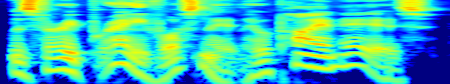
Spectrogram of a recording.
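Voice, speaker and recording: A man reporting as a news correspondent, narrating a scripted regional news piece in a measured delivery. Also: fairly low pitch, wildly swooping pitch, husky.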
